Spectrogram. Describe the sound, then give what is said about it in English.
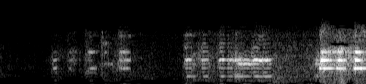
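A mobile phone left switched on rings during a class, its ringtone playing a bright electronic melody, a short burst first, then after a brief pause a longer, louder stretch of repeating tones with no one speaking. “You know, by mistake, I left my phone on.”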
